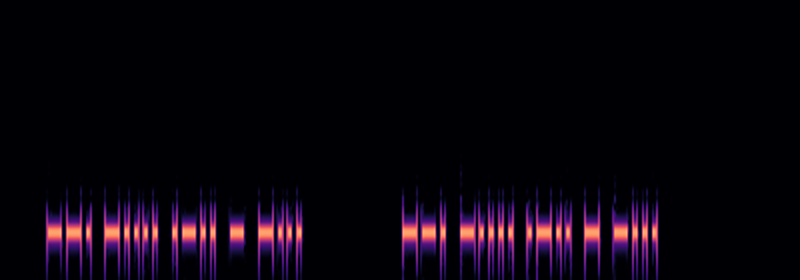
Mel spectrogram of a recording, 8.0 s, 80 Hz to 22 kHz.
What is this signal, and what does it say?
Morse code, heard as a keyed tone, about 25 wpm, 700 Hz. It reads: G6LTB G6LTB
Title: DXCC-100 Call Signs - 5 Characters - Repeated 2x - 25wpm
